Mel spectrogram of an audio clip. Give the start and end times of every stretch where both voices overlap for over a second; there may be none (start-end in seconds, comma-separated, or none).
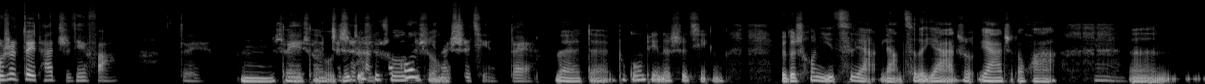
2.7-4.5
